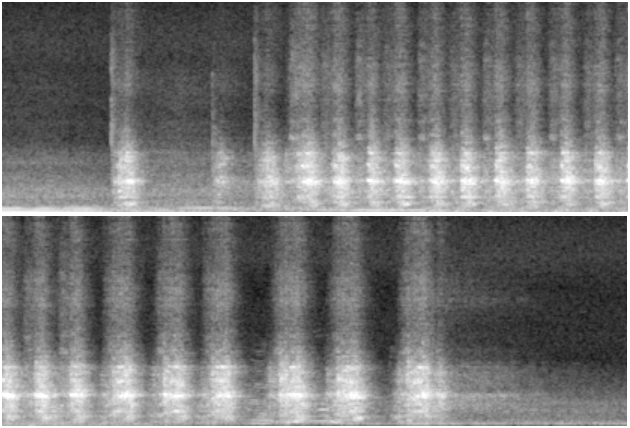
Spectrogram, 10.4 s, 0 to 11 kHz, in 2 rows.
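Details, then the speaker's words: Motorcycle unrun for about 35 years, carb cleaner sprayed in carbs, throttle and choke jammed: starter turns the engine slowly and unevenly, about two strokes a second, fading out; battery jump box too weak. "My battery box is not doing us justice. Wah, wah. Alright, let me charge the battery box and we'll come back."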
